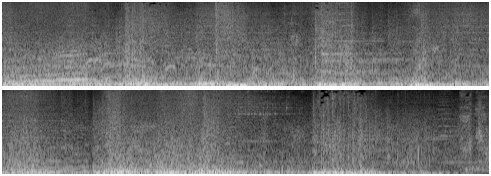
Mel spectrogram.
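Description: Action-film soundtrack: a music score mixed with loud surging, crashing water effects and a series of booming hits.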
